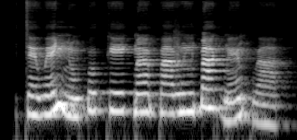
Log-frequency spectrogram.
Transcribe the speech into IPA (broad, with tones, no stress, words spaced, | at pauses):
tɛ˨wɛ˨˦ɲɔ̃˨k͡po˧ keː˧ɡ͡bã˧ pa˧vĩ˧ɓa˦ ɡ͡bɛ̃˨˦kʷa˨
